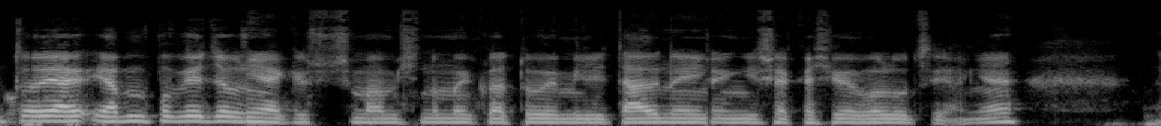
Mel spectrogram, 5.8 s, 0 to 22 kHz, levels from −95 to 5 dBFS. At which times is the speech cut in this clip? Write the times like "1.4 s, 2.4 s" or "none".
1.2 s, 3.5 s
